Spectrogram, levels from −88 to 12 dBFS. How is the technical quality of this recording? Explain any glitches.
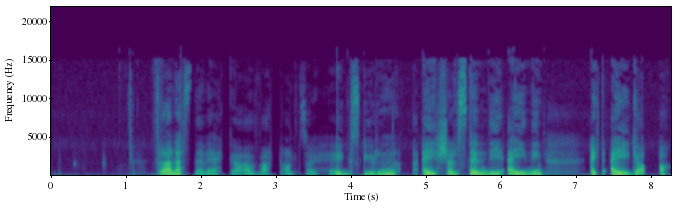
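The recording has two faults: one runs through the whole clip and one covers part of it.

Across the full length, the speech has no content above 16.6 kHz. The top end stops sharply there. The artefacts of a low-bitrate encode remain throughout, even though the file itself is stored at a high bitrate. This is likely low-bitrate audio saved at a high bitrate. The first encoder discarded detail and imposed the cut-off. The second, generous encode simply preserved that damage and could not restore anything.

From 1.71 s to 3.80 s there is a sudden gain jump. The level drops by about 13 dB at one instant and returns just as abruptly at the end. The speech and the background noise fall and rise together, which shows the change was applied to the whole signal. The likely cause is a digital gain setting switched without a ramp. Both edges are instant steps in level, not smooth fades.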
